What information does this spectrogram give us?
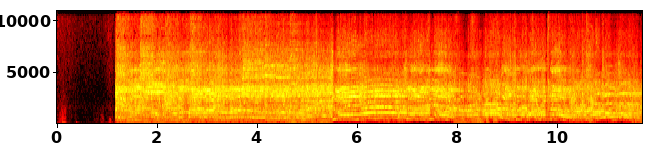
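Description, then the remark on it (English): A large concert crowd roars with cheering and clapping after a brief quiet start. It is a dense, loud, sustained wall of shouts and applause with many voices blending together, after a three-piece band's backing track ended mid-song and the band members laughed and clapped too. “Plus, the band members were laughing and like in shock and clapping too here's hard. Here's what it sounded like.”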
